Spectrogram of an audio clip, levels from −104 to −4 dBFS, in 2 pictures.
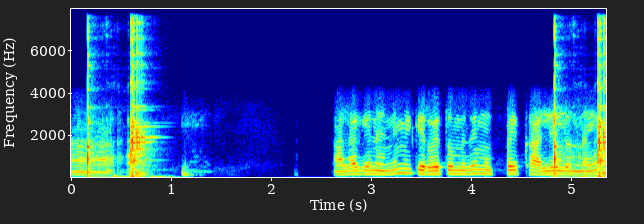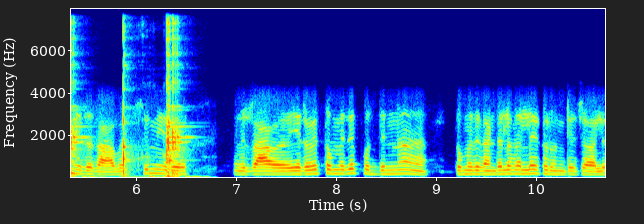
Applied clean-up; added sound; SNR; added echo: none; Dishes, pots, and pans / Chink, clink; -4 dB; none.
